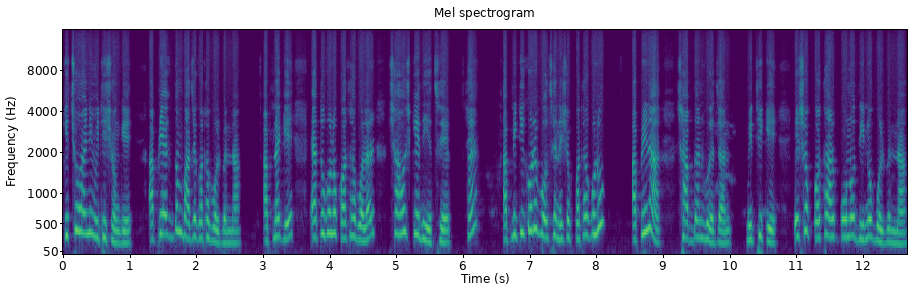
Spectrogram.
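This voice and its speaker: Woman playing angry young husband, sharp scolding, high voice, dry sound. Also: expressive, brisk, no room sound. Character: angry young man defending his wife.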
